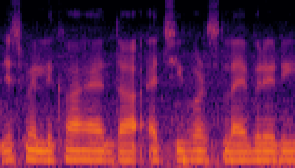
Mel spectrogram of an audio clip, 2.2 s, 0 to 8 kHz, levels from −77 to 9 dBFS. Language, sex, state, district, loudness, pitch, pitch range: Hindi, male, Bihar, Begusarai, -22 LUFS, 110 Hz, 105-110 Hz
